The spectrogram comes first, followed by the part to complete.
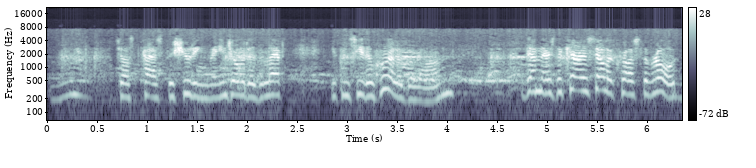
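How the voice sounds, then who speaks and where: In a 1940s radio drama, an actress plays an owner's earnest, polite young daughter, sounding helpful and courteous. Her natural voice is on the high side and a little fast. The period recording is muffled, with faint noise.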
